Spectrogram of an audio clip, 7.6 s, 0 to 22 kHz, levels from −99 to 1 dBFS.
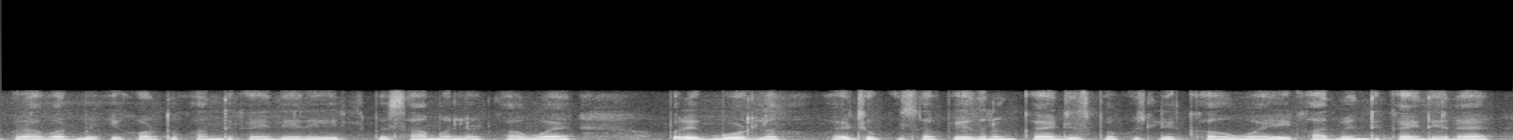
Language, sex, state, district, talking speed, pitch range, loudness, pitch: Hindi, female, Chhattisgarh, Balrampur, 285 wpm, 195-205 Hz, -16 LUFS, 200 Hz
